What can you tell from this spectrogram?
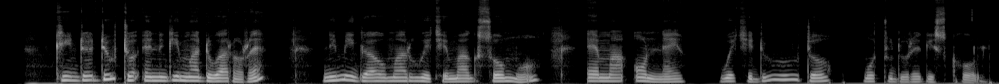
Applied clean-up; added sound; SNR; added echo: neural mask model DeepFilterNet 3.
